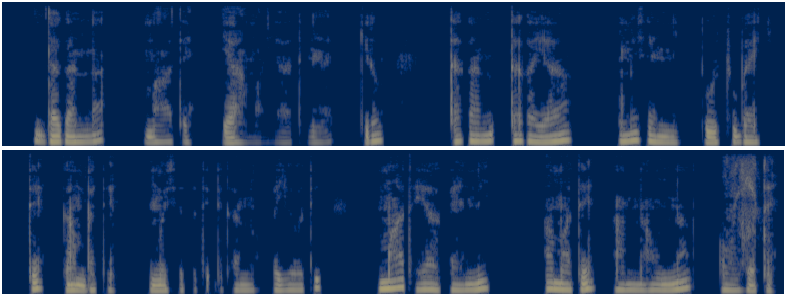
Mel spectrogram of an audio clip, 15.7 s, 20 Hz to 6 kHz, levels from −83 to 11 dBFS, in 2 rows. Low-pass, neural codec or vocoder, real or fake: 5.4 kHz; none; real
